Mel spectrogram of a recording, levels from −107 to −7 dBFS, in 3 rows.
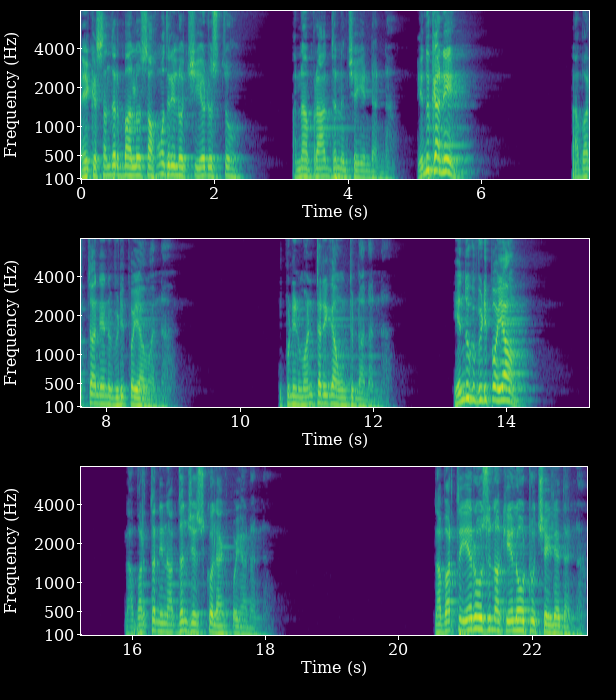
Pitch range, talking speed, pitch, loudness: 120-160 Hz, 85 wpm, 140 Hz, -25 LUFS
